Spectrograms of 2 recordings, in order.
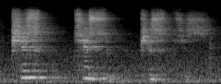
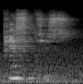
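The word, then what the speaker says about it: πίστις: 여러분, 믿음이라고 하는 말의 헬라어는 피스티스. 우리 영어로 피스라는 말과 똑같은 발음을 쓰고 있습니다. 피스티스.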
